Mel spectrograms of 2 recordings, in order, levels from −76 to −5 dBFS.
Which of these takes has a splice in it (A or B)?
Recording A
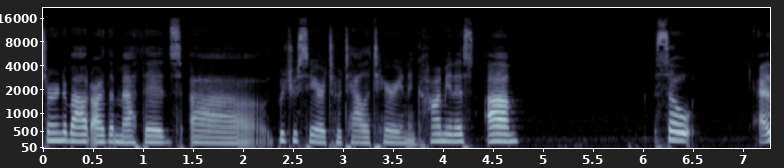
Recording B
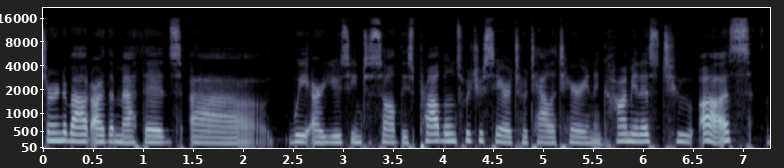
A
